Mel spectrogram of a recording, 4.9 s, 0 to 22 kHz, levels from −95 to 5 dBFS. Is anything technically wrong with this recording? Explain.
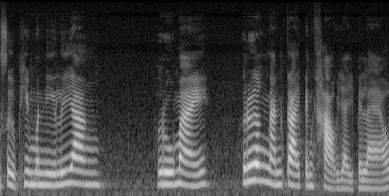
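No, nothing technically wrong is audible in this speech recording.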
